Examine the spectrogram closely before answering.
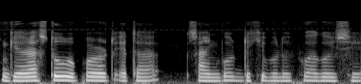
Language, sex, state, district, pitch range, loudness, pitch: Assamese, male, Assam, Sonitpur, 170-180 Hz, -16 LUFS, 175 Hz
